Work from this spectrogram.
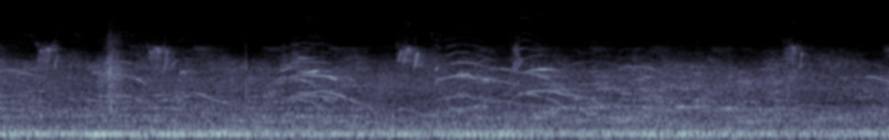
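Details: Semi-punch Persian kittens from Gujranwala give thin, rising-and-falling mews, several voices overlapping in quick succession above a constant low droning hum.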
